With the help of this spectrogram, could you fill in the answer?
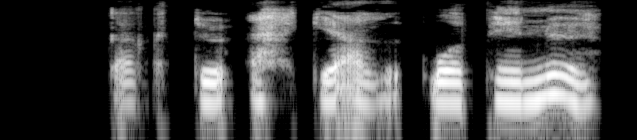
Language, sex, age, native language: Icelandic, female, 6, Icelandic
